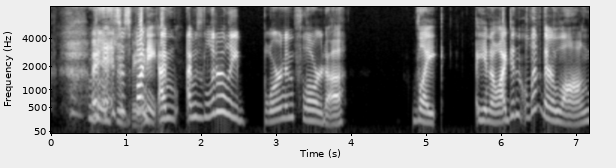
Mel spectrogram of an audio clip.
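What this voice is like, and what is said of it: Midwestern accent with drawn-out vowels. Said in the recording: “It's almost like I have a Midwestern / Boston accent. ... You do.”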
